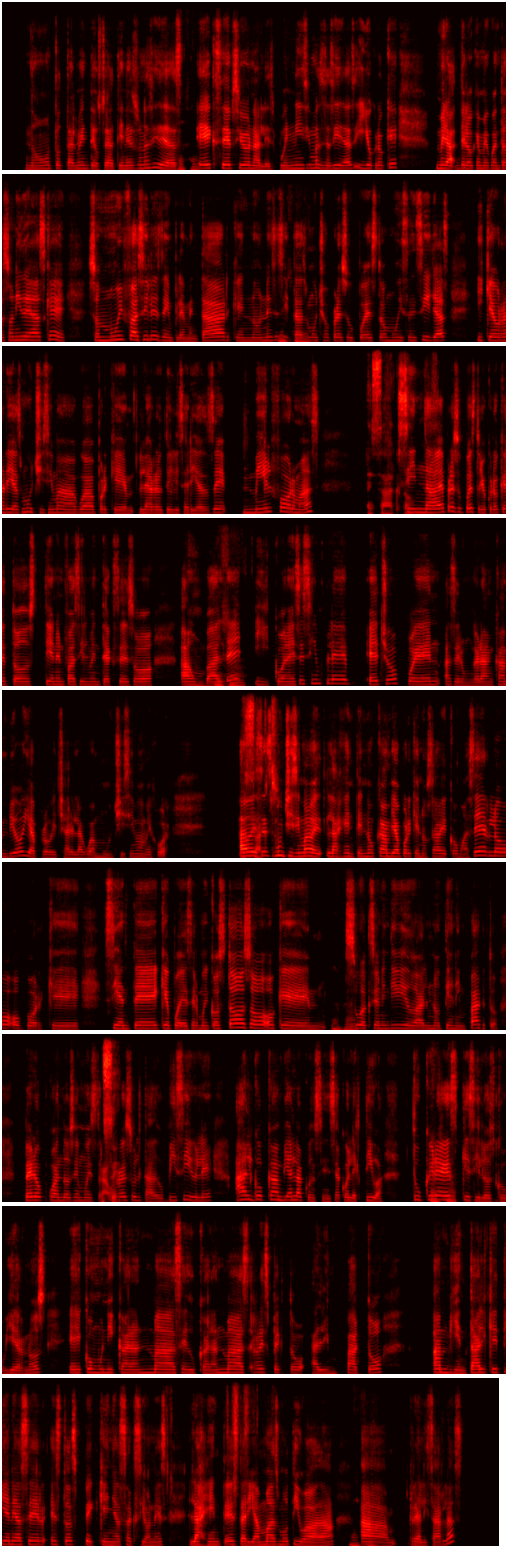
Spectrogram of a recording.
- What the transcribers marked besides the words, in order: tapping; stressed: "excepcionales"; other background noise
- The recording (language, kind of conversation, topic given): Spanish, podcast, ¿Cómo motivarías a la gente a cuidar el agua?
